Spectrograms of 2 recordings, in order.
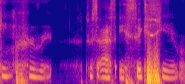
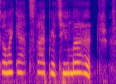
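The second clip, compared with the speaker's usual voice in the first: cutesy; 9 semitones higher than usual. Retold or imitated. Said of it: "I try to be all cutesy".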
